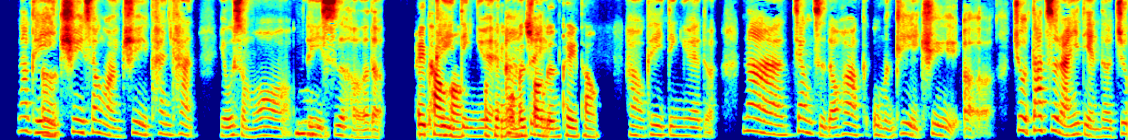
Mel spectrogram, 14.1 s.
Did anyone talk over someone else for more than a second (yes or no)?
yes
